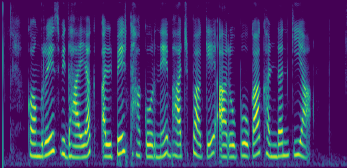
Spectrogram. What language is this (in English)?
Hindi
